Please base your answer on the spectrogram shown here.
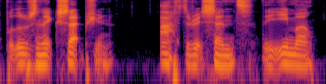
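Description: A man's voice: mid-range voice, fairly even intonation, moderate pace, dry recording, clean studio sound. A man hosting a podcast interview, talking casually with many hesitations and fillers, self-deprecating. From North Wales border area. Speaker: podcast host.

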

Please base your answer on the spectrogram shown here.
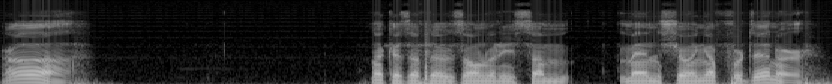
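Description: A man playing a weary travelling hero in a game roleplay, talking gently and plainly to his horse. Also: fairly low pitch, expressive, slow pace, smooth, dry recording, voice pushed down. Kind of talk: amateur game roleplay drama.

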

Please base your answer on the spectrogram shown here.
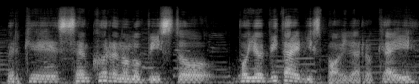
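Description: A man's voice: medium pitch, moderate pace, gravelly, over loud music. A man recording a casual voice message.

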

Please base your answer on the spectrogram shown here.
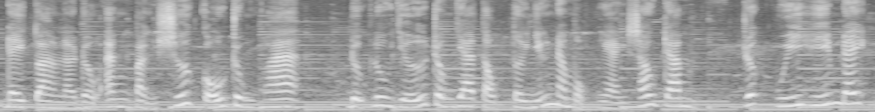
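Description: A woman's voice: mid-range voice, moderate pace, lightly acted. A woman voicing a kind but exasperated middle-aged lady of the house in a cartoon moral tale, speaking earnestly. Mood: stern. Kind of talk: animated moral-tale voice acting. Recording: music under the voice.

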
